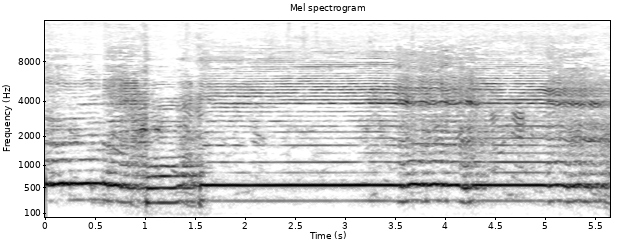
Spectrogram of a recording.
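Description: Sikh kirtan music played over a PA: harmonium holding long steady notes with singing, the pitch stepping to a new note about one and a half seconds in.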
